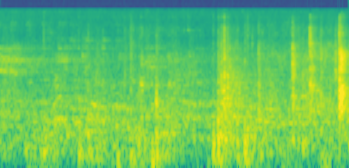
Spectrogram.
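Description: Hoofbeats of a cantering horse on an indoor arena's sand footing, getting louder near the end as the horse comes close. A murmur of voices runs underneath.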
